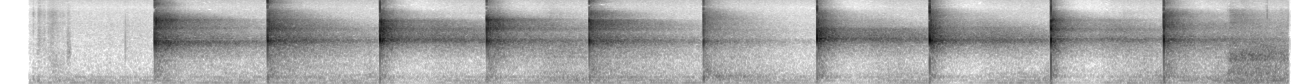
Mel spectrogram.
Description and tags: snapping in stairway
Fingersnapping in a stairway with a lot of echo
